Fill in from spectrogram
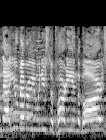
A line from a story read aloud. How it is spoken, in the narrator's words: Everyone shouted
